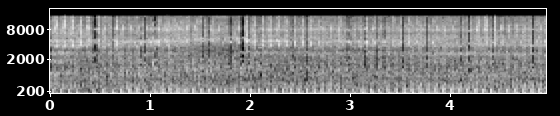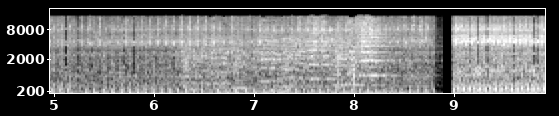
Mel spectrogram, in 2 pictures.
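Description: A quad bike engine idles with a rapid, even putter.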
